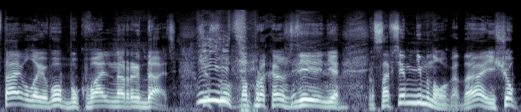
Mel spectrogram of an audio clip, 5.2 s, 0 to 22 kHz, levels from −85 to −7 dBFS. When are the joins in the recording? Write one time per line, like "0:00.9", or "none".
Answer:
0:02.0
0:03.7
